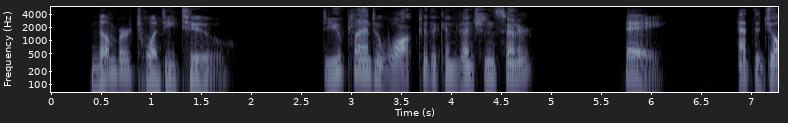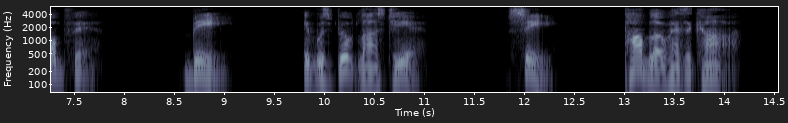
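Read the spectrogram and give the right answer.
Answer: C: Pablo has a car.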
